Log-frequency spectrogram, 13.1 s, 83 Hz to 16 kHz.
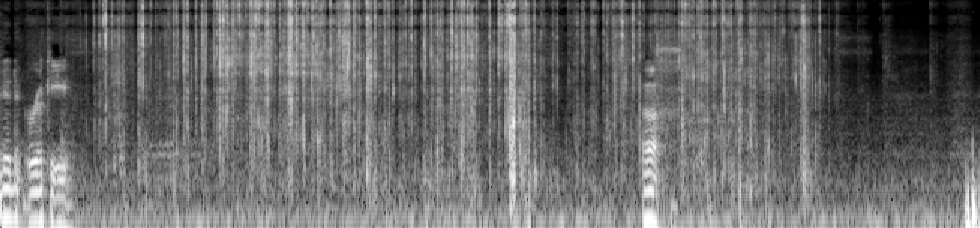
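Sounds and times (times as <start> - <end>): foil wrapper crinkling and tearing: 1.0 - 11.3.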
